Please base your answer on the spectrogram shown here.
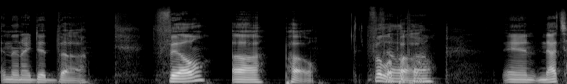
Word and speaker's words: Philippou: I put it into Google Translate, and I had it say it, and then I did the Philippou.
